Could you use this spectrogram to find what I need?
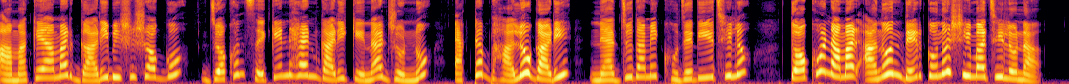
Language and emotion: Bengali, happy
